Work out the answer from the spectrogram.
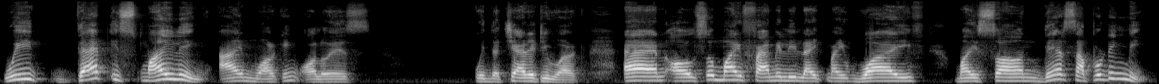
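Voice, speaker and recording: Slow-talking Bangladeshi man, earnest and halting. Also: fairly high pitch, lively intonation, a little mellow. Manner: halting, repeats phrases, earnest. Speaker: interview guest, volunteer social worker. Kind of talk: earnest interview talk in non-native English.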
